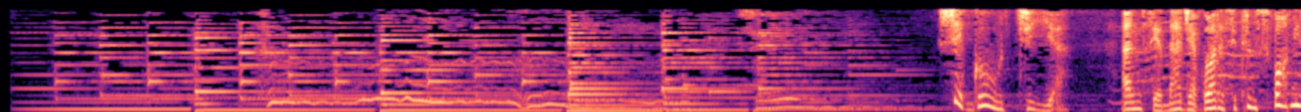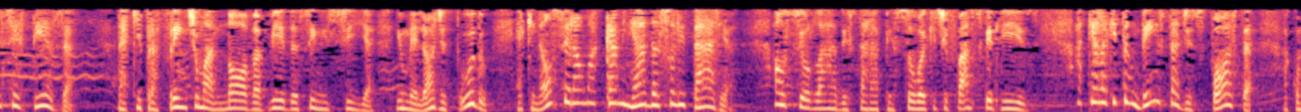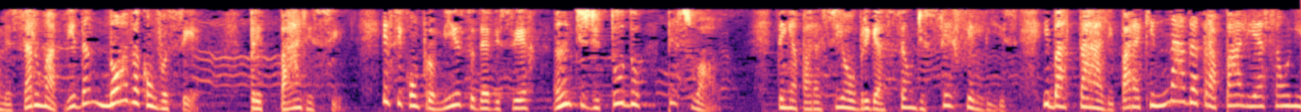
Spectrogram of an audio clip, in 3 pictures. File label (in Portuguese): Casamento Feminino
